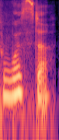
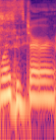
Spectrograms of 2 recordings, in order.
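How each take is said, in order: First: The word is pronounced differently from its spelling. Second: Every written syllable of the word is pronounced. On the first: The speaker calls it right. "It's pronounced" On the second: The speaker calls it wrong. "It's definitely not also pronounced"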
